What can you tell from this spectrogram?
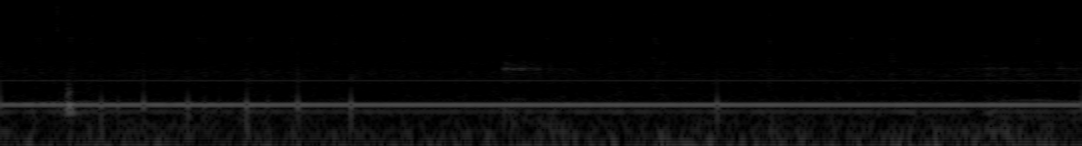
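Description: Near silence: a faint steady low hum of the recording's background, with a few faint clicks, one slightly louder about half a second in.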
